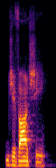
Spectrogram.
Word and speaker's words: Givenchy: to set the record straight, Givenchy. Givenchy, sorry.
